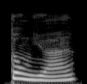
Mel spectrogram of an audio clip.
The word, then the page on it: 动员: dòng yuán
